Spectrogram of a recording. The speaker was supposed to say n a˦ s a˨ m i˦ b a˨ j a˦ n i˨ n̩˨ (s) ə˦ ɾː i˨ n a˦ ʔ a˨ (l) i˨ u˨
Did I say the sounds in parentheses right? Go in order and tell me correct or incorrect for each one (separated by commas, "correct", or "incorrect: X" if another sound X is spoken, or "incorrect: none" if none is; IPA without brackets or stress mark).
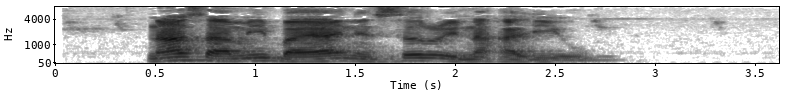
correct, correct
